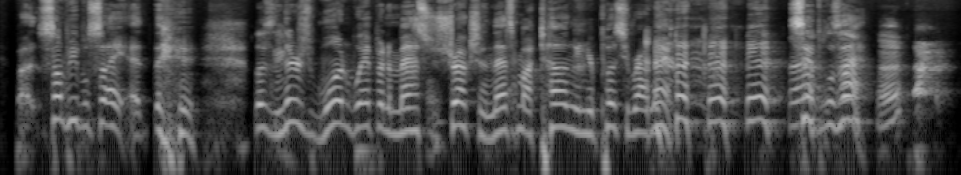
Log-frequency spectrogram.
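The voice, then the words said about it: George W. Bush impression. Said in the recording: “do a Bush impression”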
